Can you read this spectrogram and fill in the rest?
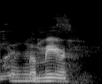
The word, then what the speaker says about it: Mimir: Yeah, Mimir. What? How do you say his name? – Mimir.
